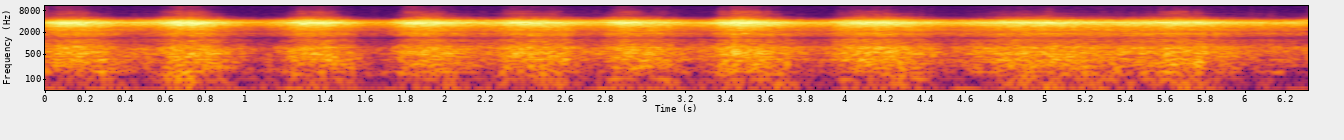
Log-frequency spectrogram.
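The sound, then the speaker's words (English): A train starts moving, chugging along with a steady, rhythmic puffing over a constant high-pitched hiss and rumble, the beats repeating roughly every half second. No voices are heard. “The train starts.”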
